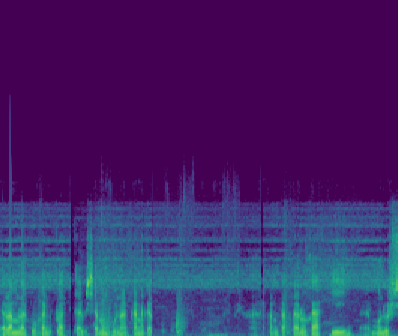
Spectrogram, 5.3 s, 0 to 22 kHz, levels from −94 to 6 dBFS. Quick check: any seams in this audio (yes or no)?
yes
